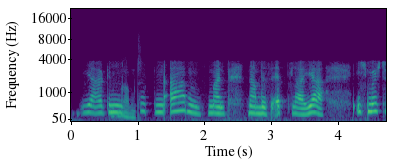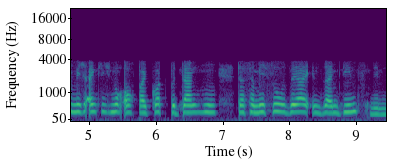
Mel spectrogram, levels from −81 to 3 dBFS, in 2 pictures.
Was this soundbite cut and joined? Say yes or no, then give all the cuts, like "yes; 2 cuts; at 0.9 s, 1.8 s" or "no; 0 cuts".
no; 0 cuts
